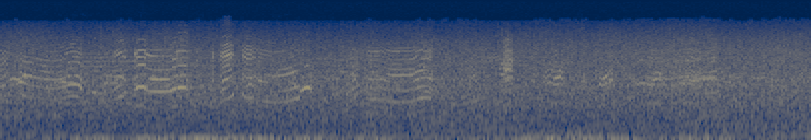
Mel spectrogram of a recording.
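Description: Northern fulmars giving overlapping nasal, honking cackles, several birds calling at once, over a steady low roar of wind and surf.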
